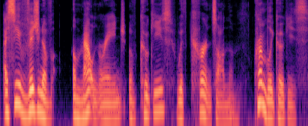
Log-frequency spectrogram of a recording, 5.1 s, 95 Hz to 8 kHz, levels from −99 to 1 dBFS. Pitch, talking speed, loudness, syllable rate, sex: 130 Hz, 175 wpm, -23 LUFS, 5.2 syllables/s, male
